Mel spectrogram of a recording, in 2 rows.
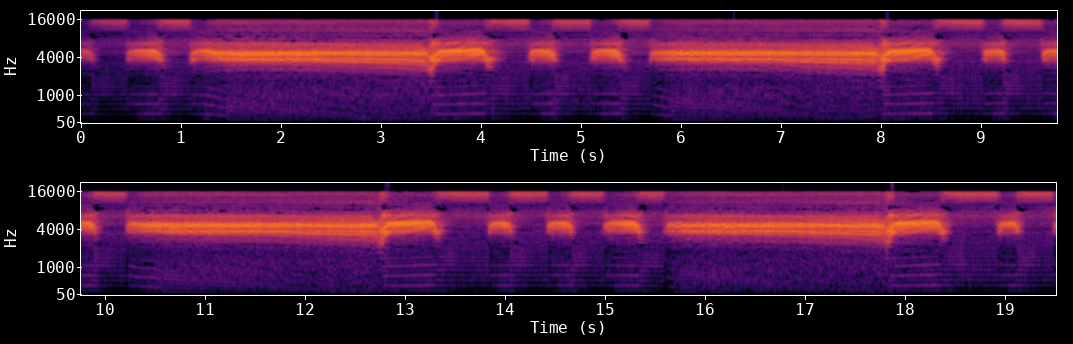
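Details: Robust cicada (Hyalessa maculaticollis) sings on a tree trunk in a small park beside a railway, Kitano, 23 August 2024: a loud, shrill drone breaking into pulsing 'min-min' phrases; its call changes when held in hand.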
